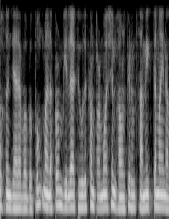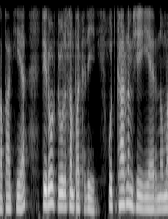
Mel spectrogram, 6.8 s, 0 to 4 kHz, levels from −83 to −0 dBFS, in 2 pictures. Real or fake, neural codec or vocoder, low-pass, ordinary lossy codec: fake; codec, 16 kHz, 1 kbps, X-Codec, HuBERT features, trained on LibriSpeech; 3.6 kHz; none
